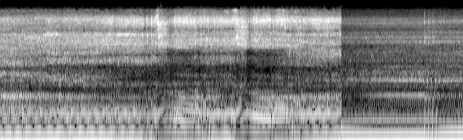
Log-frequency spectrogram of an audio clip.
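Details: Custom Honda Civic exo build engine, after an earlier no-run where a bad distributor was suspected, it just needed gas: revs cleanly up and down, pulling evenly with no knocks or misses under music.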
